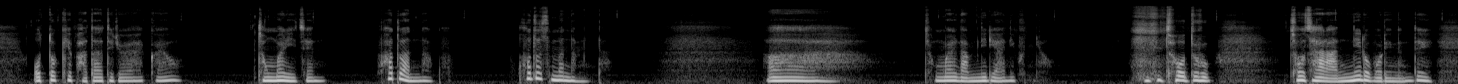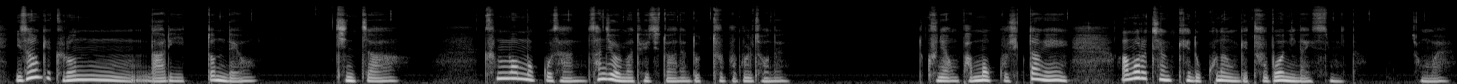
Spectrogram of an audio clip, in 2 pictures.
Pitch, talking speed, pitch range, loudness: 165 Hz, 230 characters per minute, 150-185 Hz, -22 LUFS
